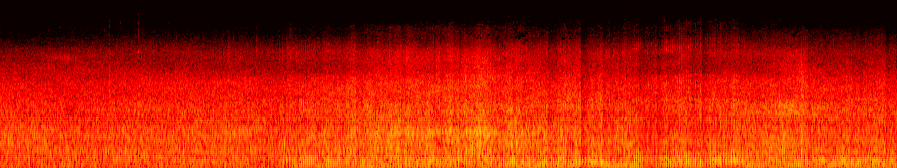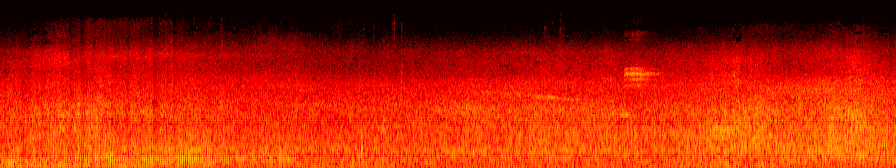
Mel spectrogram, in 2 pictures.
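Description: Street traffic heard while moving slowly: motorbike engines running and passing, over a steady haze of road and wind noise. A brief high tone comes near the end.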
